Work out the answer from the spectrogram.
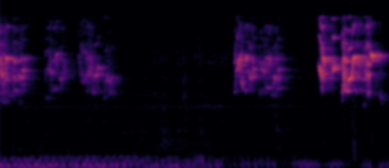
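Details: Lovebirds kept in a colony breeding setup: bouts of shrill, harsh chirping at the start, mid-way and near the end, with quieter gaps in between, all over a steady low mechanical hum.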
